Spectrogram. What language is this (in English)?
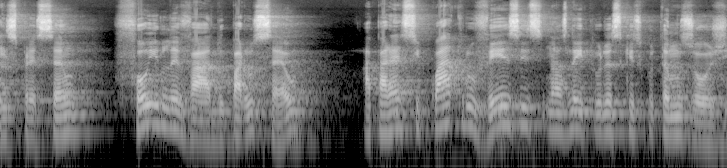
Portuguese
